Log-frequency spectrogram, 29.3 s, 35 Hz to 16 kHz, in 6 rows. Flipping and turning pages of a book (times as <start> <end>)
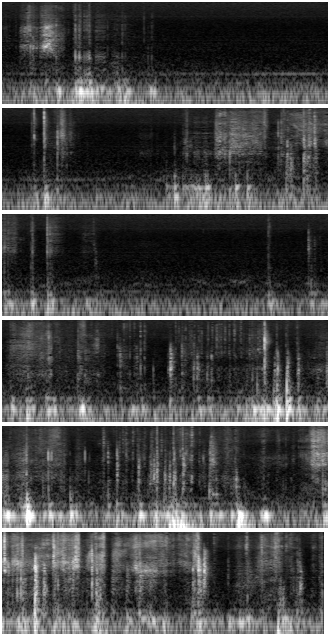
0.2 2.3, 5.4 6.1, 7.5 11.3, 14.5 29.2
